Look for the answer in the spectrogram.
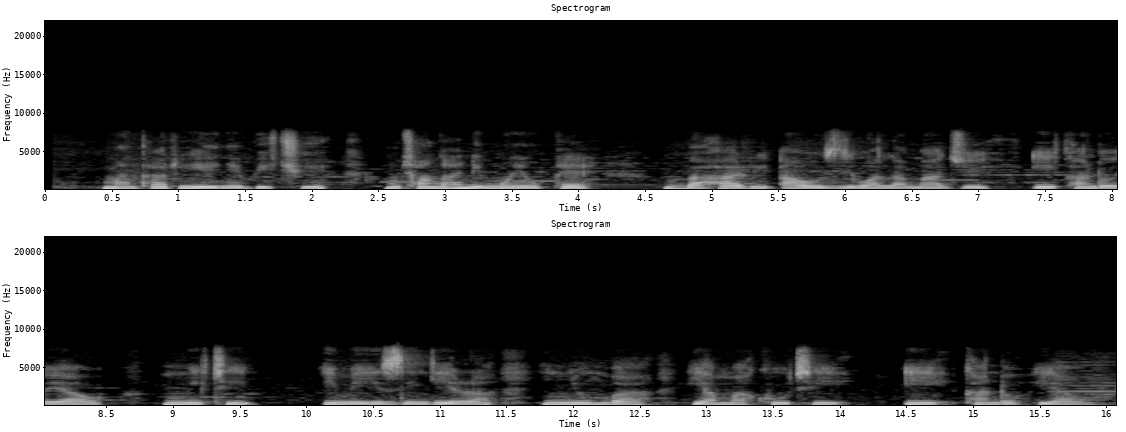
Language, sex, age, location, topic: Swahili, female, 18-24, Mombasa, agriculture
